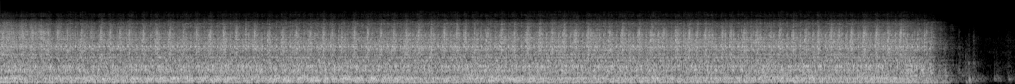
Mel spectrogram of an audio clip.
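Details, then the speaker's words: 2001 Polaris Virage 700 two-stroke jet ski, first start after fresh fuel: loud buzzy idle with uneven, lumpy beat, running rough, then cut off; compression test shows one cylinder with almost no compression, a dead cylinder. "this one has like no compression so we have a dead cylinder which is kind of tragic"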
